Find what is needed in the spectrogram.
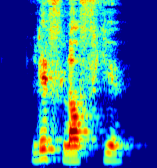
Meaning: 1. diminutive of liflaf 2. a small meal that fails to fill 3. a trifle
- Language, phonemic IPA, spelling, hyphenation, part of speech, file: Dutch, /ˈlɪf.lɑf.jə/, liflafje, lif‧laf‧je, noun, Nl-liflafje.ogg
